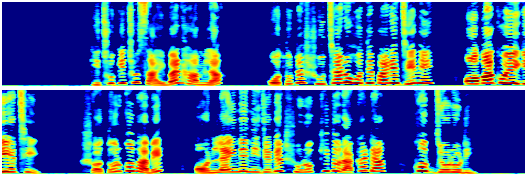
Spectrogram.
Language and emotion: Bengali, surprised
